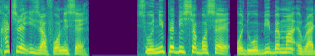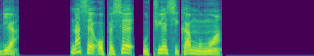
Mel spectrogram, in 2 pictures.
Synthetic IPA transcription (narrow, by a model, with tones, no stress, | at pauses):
kʰa˦t͡ɕʰɪ˦ɾɛ˨i˦s̬ɾa˨lfʊ˨˦ɔ˦nʊ̃˦sɛ˦ | su˨ɔ˨nĩ˦pʰæ˦bi˦ɕɛ˦bɔ˦sɛ˦wɔ˨dɪ˨wɔ˨bi˦bɛ˦mã˦ʔæ˨wu˨ɾa˨dɪ˦a̰˨ | nã˨sɛ˦ʔɔ˨pʰɛ˨sɛ˦ɔ˨tʰu˦ɛ˦si˨kʰa˦m̩˦mʊ̃˨mʊ̃˦a̰˨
